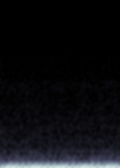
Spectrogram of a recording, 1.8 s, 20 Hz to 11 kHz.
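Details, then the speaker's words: 2016 Mustang GT V8 with headers and full exhaust, cats just reinstalled, idling deep and loud with sharp puffing chuffs from an exhaust leak at a punctured muffler; slightly less raspy than before. "check for exhaust leaks [Music] I still hear of the obvious exhaust leak"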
